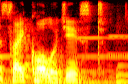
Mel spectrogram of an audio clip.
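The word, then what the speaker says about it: psychologist: कहा जाता है साइकोलॉजिस्ट, इसमें हमने पी प्रनाउंस नहीं करना होता, इसको कुछ लोग साइकोलॉजिस्ट बोल रहे होते जो कि काफी फनी और स्ट्रेंज है, लेकिन इसको इंग्लिश में बोला जाता है साइकोलॉजिस्ट।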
